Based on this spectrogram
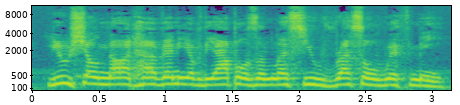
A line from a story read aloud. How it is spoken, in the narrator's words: exclaimed the griffin angrily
